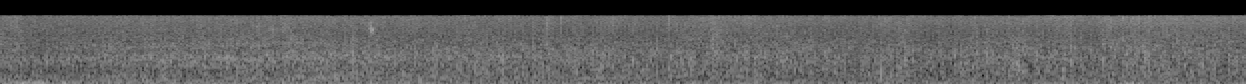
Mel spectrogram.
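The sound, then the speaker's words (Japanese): Steady rain falling, a dense, unbroken hiss that holds at an even loudness throughout, with no voices over it. “多分雨の音聞こえてると思いますけどね。”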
